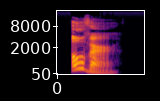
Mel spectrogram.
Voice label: "OVER", English; 3000 words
